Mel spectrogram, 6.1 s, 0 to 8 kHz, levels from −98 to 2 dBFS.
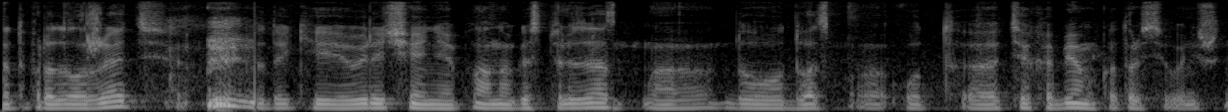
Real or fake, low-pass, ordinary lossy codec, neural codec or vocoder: real; none; none; none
